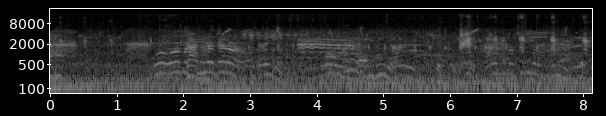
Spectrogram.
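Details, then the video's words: Goats on a goat farm, many voices overlapping: repeated wavering bleats and nasal calls rising and falling over about eight seconds, with a steady low hum and occasional human voices in the background. "the Goat life Goat Farm #goat #GoatGabbleGalore #goatbirth #goatbarking #goatvoice"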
